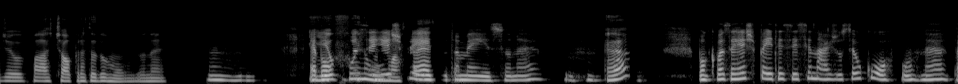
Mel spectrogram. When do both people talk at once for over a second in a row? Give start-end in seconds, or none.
3.1-4.6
